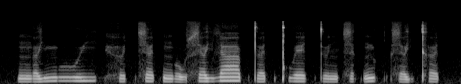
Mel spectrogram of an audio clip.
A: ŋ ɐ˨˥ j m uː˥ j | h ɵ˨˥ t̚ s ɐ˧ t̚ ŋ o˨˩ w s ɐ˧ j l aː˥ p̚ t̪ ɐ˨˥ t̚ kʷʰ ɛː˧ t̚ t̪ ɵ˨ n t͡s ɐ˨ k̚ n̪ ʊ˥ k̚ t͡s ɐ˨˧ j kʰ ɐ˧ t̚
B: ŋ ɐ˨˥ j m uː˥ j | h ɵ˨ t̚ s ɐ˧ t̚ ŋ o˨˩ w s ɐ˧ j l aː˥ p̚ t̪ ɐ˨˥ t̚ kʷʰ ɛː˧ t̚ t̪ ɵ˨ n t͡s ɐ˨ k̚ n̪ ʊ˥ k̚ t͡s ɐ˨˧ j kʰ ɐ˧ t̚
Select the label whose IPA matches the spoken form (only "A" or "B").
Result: B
